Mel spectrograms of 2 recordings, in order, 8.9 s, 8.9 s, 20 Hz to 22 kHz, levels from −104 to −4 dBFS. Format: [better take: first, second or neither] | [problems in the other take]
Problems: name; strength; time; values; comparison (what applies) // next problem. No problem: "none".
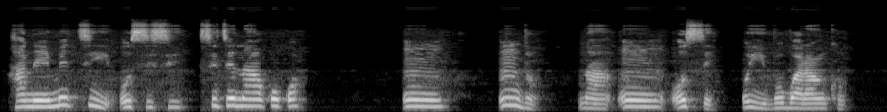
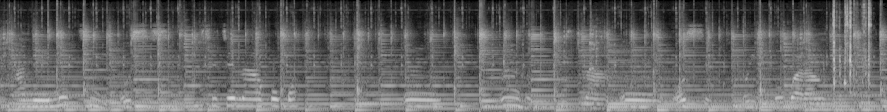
first | background sound (Mechanisms + Acoustic guitar); 3 dB above the speech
